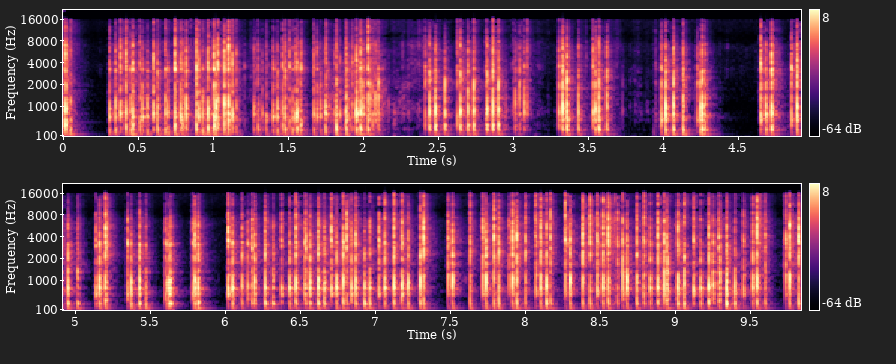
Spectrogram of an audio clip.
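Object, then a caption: Small glossy cardboard box. Long nails scratch and tap the front face of a small, empty, glossy cardboard slime box, tilted to show its white bottom. Dry, crackly bursts of rapid scratching and tapping come in quick runs broken by short silences. The sound is mostly mid-range, with little low end and almost no ring after each touch.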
